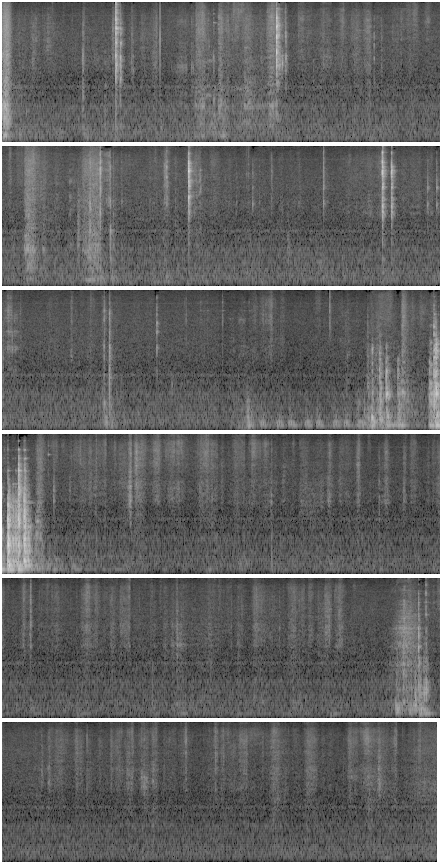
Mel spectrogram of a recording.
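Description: Scattered light metallic clicks and scrapes as a thin metal rod pokes a felt ring into the groove of a drop-forged steel vise jaw, with a louder clatter about thirteen seconds in.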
